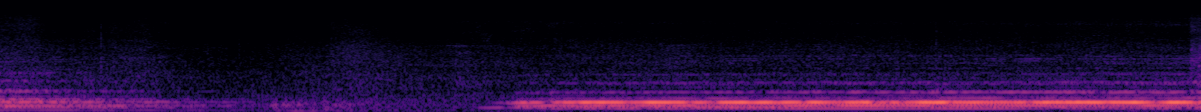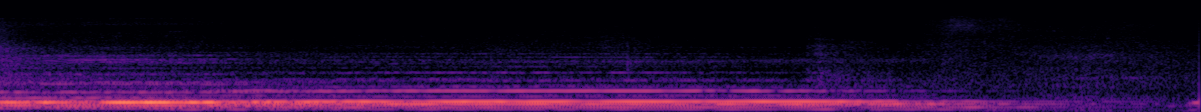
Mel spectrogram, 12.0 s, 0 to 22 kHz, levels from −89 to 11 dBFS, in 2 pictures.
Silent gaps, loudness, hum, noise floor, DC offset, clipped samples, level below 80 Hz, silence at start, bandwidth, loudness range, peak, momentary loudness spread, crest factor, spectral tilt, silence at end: none; -27 LUFS; none; -61 dBFS; under 0.1%; under 0.1%; -72 dBFS; 0 s; 3.5 kHz; 7 LU; -12 dBFS; 16 LU; 16 dB; -9.5 dB/octave; 0 s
